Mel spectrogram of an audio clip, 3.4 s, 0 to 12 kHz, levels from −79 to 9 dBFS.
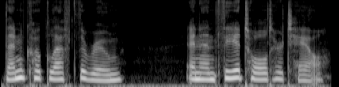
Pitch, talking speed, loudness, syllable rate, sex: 220 Hz, 175 wpm, -17 LUFS, 4.3 syllables/s, female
